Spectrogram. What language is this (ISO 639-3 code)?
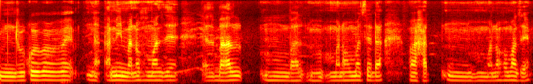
asm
